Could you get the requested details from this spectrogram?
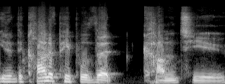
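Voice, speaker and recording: Here a man speaks with an Australian accent at a moderate pace. The recording is very clean and the background silent. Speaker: podcast host. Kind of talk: interview podcast.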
